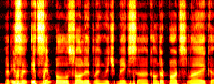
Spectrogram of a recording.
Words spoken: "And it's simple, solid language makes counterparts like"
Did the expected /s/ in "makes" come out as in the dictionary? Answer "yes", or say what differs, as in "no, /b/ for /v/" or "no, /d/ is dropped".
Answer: yes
